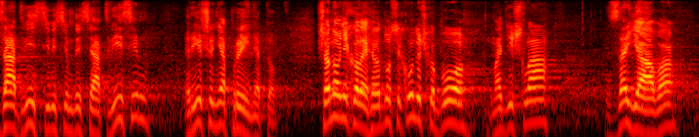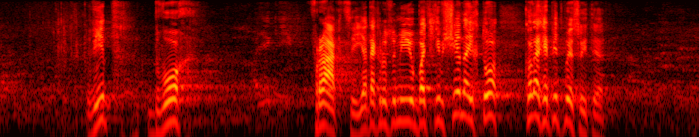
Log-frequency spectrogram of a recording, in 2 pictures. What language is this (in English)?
Ukrainian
